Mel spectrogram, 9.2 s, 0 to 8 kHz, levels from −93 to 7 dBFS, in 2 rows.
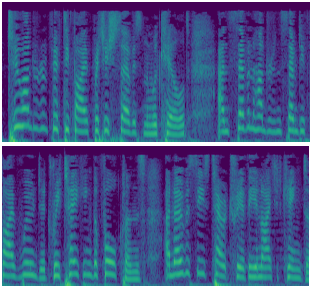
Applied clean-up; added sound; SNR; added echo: none; none; none; none.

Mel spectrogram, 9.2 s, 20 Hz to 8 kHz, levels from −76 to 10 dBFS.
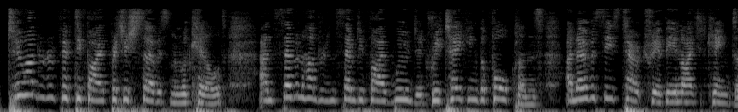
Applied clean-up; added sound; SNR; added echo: none; none; none; reverberation time 0.2 s.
